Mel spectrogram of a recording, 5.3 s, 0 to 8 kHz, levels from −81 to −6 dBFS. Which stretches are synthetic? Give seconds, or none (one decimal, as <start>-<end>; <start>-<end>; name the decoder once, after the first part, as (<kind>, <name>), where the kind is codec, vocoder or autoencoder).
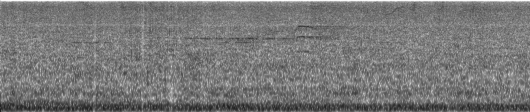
none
